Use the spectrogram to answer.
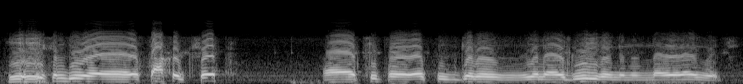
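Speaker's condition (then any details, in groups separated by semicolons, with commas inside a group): Cerebral palsy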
